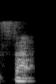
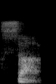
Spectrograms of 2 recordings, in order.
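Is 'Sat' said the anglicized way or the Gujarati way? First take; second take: anglicized; Gujarati. First: The syllable is said with an anglicized pronunciation. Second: The syllable is said with its Gujarati pronunciation. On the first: The speaker calls it wrong. "something even I've got wrong" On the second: The speaker calls it right. "is actually more like"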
